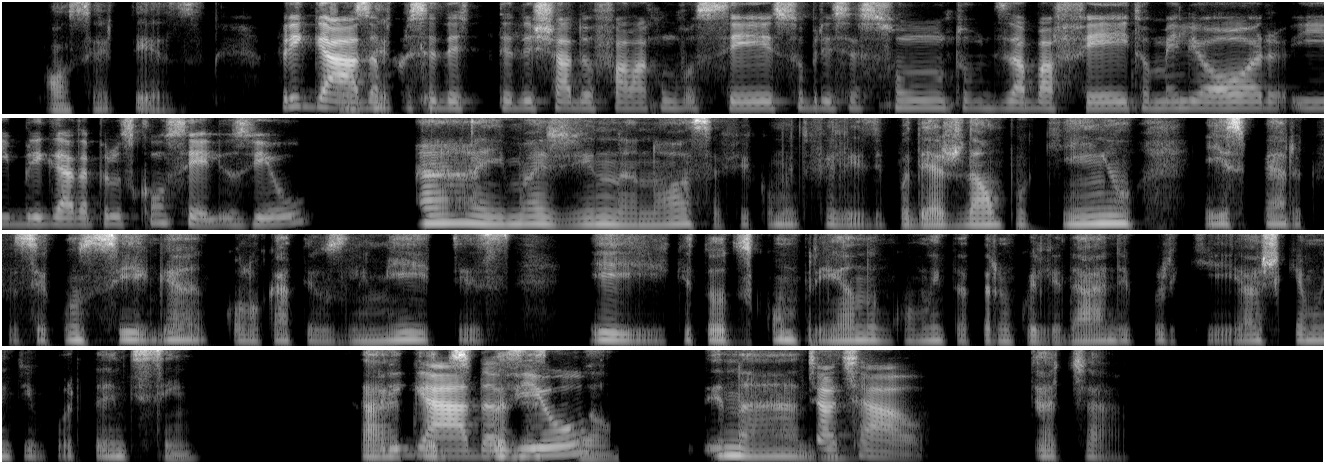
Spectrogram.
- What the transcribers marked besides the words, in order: none
- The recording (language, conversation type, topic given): Portuguese, advice, Como posso estabelecer limites pessoais sem me sentir culpado?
